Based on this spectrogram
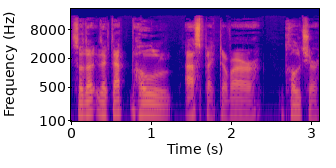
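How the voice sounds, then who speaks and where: A man with an Irish accent, very slow in pace, on a very clean recording with a silent background and a dry, close sound with no echo. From Ireland, Drogheda. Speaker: mythology and ancient sites researcher. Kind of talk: podcast interview.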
